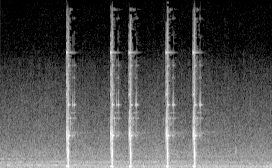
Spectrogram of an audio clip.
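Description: Soft interface clicks tick several times in quick succession.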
